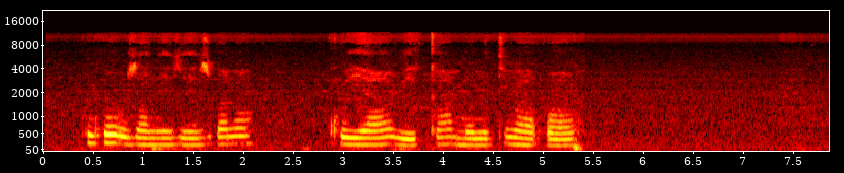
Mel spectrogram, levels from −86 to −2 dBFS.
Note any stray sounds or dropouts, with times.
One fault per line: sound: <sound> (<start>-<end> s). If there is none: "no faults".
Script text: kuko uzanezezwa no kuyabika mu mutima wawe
no faults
